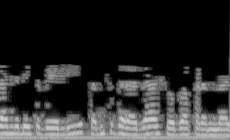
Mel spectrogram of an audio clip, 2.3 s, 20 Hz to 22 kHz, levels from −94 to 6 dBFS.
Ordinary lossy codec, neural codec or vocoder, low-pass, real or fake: none; none; 3.6 kHz; real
